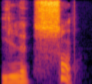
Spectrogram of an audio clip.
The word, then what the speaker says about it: ils sont: And then the il and elle plural form, ils sont. Ils sont. Now, listen carefully to that one. Ils sont. You're saying S-O-N-T. Ils sont.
